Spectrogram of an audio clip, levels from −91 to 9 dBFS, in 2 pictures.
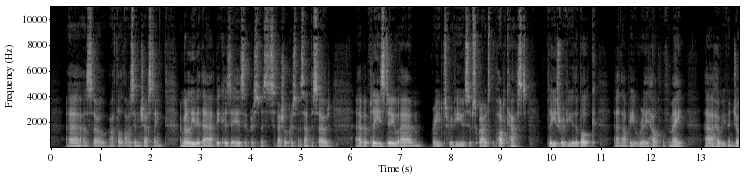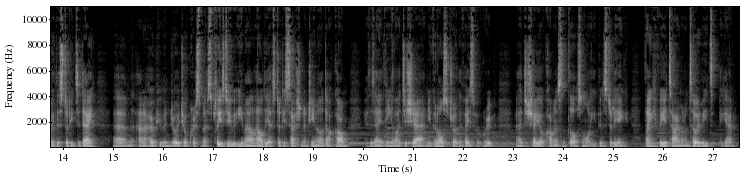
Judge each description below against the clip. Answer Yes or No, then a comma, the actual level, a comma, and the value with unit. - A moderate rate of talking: No, fast, 225 wpm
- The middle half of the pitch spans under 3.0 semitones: No, average, 3.7 semitones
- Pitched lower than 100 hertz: Yes, very low, 90 Hz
